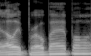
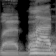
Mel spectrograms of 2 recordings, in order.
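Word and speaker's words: LADbible: Is it LA Bro Bible? I always say it wrong. Or Lad Bible. Lad Bible.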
